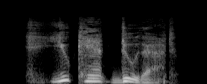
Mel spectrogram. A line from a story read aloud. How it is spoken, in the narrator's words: Shesh, who began to stammer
